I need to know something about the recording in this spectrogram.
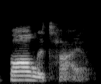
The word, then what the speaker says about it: volatile: I have to read volatile volatile and it's not Tail cuz I see tail it's tile like the eye is like a long eye I like the trick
